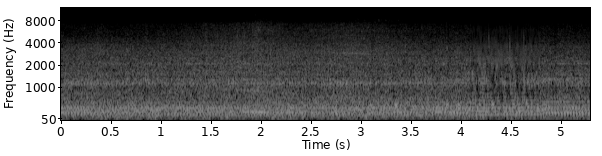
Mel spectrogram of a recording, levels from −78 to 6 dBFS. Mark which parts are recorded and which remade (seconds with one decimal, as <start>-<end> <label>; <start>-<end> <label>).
0.0-4.1 recorded; 4.1-4.8 remade; 4.8-5.3 recorded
